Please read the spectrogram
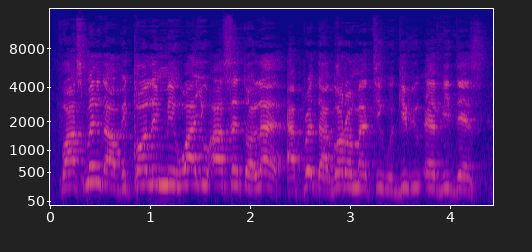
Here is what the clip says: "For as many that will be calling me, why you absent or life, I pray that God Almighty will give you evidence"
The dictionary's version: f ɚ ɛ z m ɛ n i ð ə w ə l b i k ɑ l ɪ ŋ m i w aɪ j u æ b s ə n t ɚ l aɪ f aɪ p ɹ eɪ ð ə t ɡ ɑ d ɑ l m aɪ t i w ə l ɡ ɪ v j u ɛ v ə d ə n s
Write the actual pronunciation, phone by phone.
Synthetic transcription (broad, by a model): f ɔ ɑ s m ɛ n i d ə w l b i k ɑ l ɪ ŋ m i w aɪ j u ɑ s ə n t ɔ l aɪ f aɪ p ɹ eɪ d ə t ɡ ɑ d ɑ m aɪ t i w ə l ɡ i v j u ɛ v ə d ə n s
